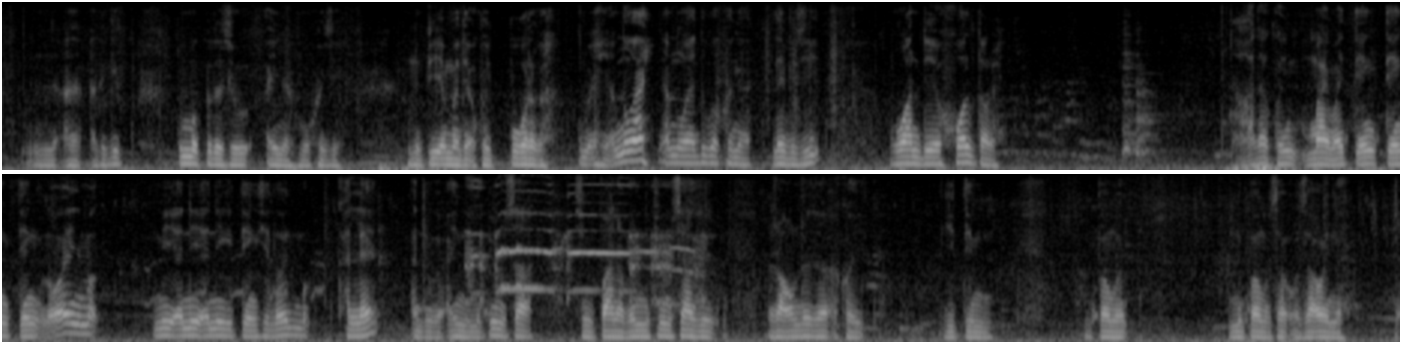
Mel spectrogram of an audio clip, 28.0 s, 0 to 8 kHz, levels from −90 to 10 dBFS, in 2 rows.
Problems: none marked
